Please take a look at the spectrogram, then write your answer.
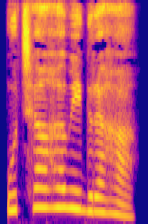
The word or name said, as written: ಉಛಾಹವಿಗ್ರಹ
